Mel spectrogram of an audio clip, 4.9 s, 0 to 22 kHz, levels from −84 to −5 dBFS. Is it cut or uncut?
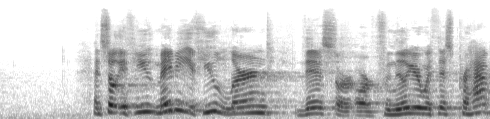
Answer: uncut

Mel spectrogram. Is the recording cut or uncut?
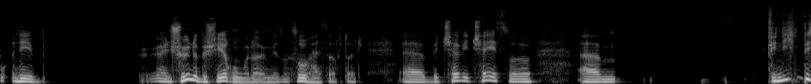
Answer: uncut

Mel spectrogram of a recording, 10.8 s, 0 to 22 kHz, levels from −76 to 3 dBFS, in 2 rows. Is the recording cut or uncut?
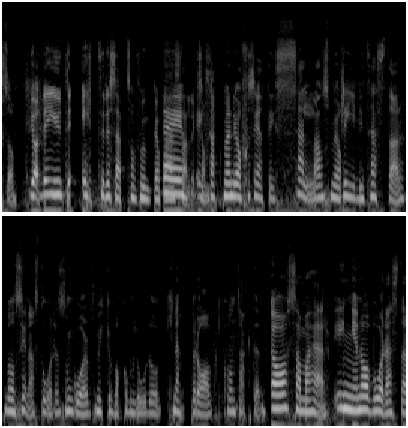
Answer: cut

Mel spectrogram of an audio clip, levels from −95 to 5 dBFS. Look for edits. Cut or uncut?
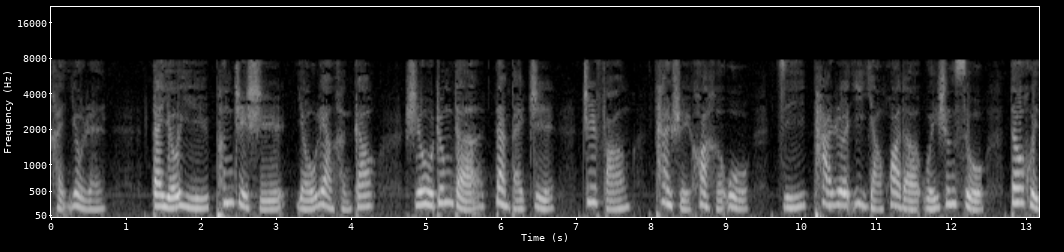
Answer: uncut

